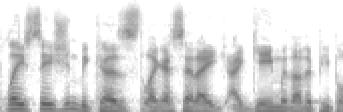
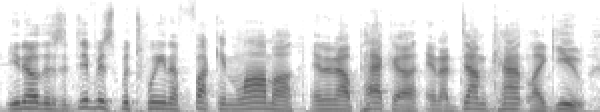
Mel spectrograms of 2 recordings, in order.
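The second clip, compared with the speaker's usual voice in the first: raised-pitch Aussie telling-off, lightly imitated; mock annoyed Australian; 4 semitones higher than usual. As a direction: imitate an Australian getting pissed off. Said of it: "especially when they get pissed off".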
